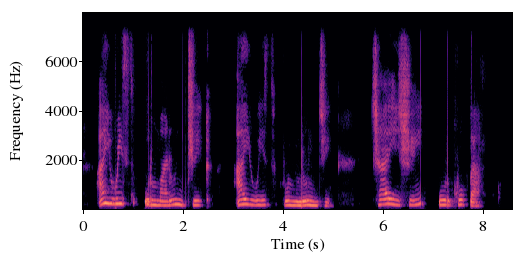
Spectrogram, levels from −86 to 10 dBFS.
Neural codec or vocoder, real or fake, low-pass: codec, 16 kHz, 2 kbps, X-Codec, HuBERT features, trained on balanced general audio; fake; 7.2 kHz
